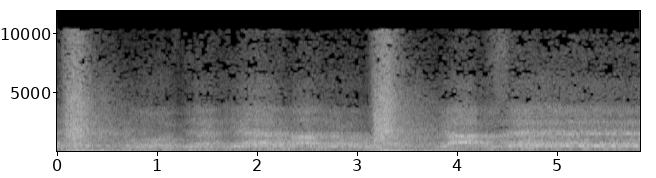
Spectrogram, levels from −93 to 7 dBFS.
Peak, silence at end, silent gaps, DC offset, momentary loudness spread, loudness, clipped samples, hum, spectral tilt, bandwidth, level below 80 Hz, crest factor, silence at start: -4 dBFS; 0 s; none; under 0.1%; 9 LU; -23 LUFS; under 0.1%; none; -3 dB/octave; 11 kHz; -38 dBFS; 20 dB; 0 s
